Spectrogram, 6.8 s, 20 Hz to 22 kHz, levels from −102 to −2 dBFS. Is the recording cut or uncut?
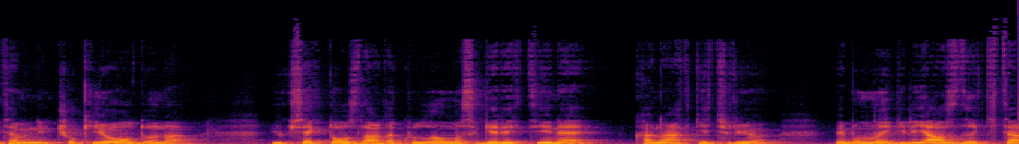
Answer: uncut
